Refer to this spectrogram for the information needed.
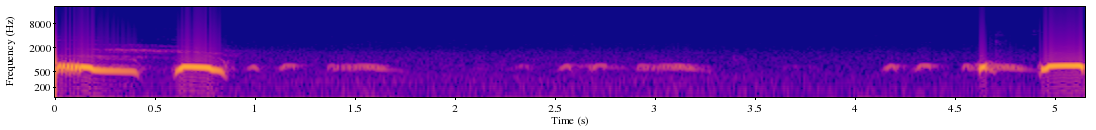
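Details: Morning calling from a spotted dove kept as a lure to attract a flock: a falling coo and a bright hoot open, followed by soft muffled cooing phrases, ending with another sharp clear coo.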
